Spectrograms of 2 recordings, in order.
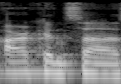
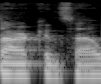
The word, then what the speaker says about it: Arkansas: Like, I've heard, like, on TikTok or they're on, like, somebody from another country's like, why is Kansas pronounced Kansas, but Arkansas is pronounced Arkansas? Why isn't it Arkansas? – America explain. – Yeah, there you go. Why, American people, why? I'll be the American version of that guy. And the answer is that Arkansas is the French pronunciation because it was a French territory.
